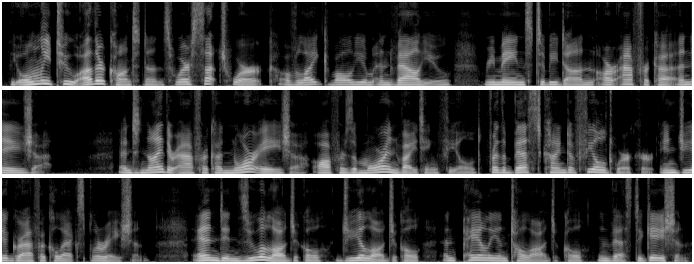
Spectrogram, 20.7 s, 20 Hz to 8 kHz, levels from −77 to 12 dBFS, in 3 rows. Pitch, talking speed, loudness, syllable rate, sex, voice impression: 195 Hz, 140 wpm, -18 LUFS, 4.9 syllables/s, female, feminine, middle-aged, tensed, powerful, clear, fluent, intellectual, friendly, elegant, lively, slightly strict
